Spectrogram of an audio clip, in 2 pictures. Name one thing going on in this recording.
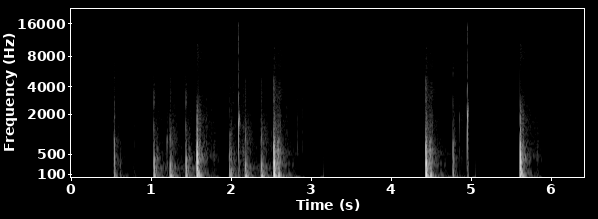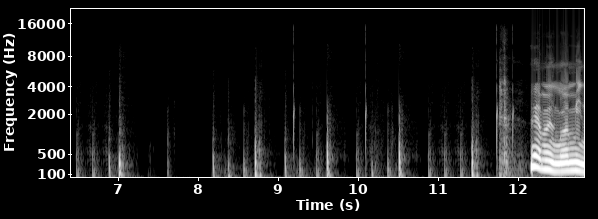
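A pickaxe chips at stone in quick, short taps.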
